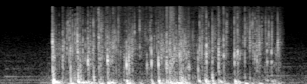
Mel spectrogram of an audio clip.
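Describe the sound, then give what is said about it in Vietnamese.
Sharp cracking of a fissure splitting open, a dense burst of crunchy, splintering cracks and snaps that starts abruptly and rattles on for over two seconds before cutting off, heard alone. “Những tiếng răng rắc vang lên”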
